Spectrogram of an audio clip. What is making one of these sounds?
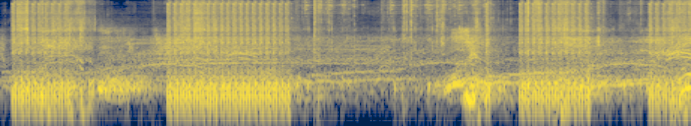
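An automatic rifle fires in rapid, loud bursts.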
